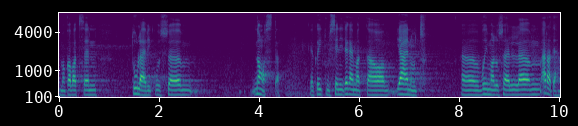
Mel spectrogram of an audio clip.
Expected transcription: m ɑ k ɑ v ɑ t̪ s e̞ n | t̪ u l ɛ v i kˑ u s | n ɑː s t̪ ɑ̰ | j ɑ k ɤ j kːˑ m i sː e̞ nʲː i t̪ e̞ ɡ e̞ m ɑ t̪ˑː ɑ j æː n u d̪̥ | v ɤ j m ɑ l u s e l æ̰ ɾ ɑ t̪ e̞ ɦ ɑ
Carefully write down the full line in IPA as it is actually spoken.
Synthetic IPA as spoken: m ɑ k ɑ v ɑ t̪ s e̞ n | t̪ u l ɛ v i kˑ u s | n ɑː s t̪ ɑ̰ | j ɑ k ɤ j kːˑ m i sː e̞ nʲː i t̪ e̞ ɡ e̞ m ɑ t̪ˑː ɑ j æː n u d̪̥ | v ɤ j m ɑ l u s e l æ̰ ɾ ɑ t̪ e̞ ɦ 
